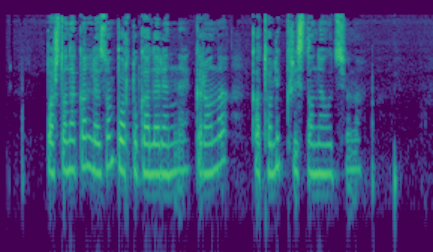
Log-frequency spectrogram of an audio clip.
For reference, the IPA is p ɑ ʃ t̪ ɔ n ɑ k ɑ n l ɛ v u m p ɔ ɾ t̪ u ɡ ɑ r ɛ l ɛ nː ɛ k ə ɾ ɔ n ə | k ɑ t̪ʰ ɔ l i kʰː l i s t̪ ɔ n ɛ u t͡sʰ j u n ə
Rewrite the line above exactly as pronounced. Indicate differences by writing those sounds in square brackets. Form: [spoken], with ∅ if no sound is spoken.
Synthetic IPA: p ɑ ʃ t̪ ɔ n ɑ k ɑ n l ɛ [z] u m p ɔ ɾ t̪ u ɡ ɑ [l] ɛ [ɾ] ɛ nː ɛ k ə ɾ ɔ n ə | k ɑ t̪ʰ ɔ l i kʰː [ɾ] i s t̪ ɔ n ɛ u t͡sʰ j u n ə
